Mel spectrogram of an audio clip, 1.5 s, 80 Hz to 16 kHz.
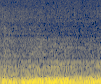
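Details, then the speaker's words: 2008 Hyundai Accent 1.6 with heavy vibration and shaking on start and an intermittent engine light: a low, uneven idle rumble with a faint stumble; the scanner reads a cylinder 2 misfire code, so cylinder 2 definitely has a problem. "entonces hay un problema del cilindro 2 definitivamente"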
